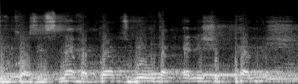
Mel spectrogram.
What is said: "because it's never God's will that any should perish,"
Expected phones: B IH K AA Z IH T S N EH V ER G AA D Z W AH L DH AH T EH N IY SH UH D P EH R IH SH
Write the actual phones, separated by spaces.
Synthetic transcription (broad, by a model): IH K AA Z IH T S N EH V ER G AA D Z W AH L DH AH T EH N IY SH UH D P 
